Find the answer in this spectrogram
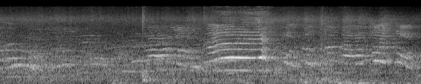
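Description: Children playing and calling out, with one child's loud, high-pitched squeal lasting under a second about two seconds in.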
